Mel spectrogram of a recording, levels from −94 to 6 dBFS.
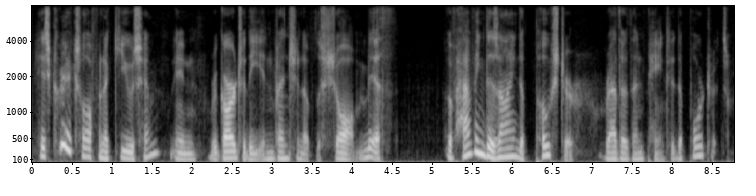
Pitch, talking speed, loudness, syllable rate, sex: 145 Hz, 165 wpm, -19 LUFS, 5.1 syllables/s, male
